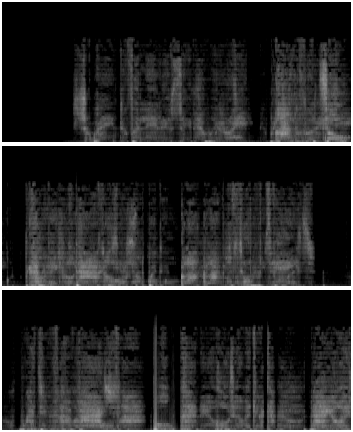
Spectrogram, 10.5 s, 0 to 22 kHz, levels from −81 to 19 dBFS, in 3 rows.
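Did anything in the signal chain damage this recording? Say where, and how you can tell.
Yes. A filtering stage is being restarted on every block: it discards its internal state at each block boundary and runs each new block as though the input before it had been silent. From 7.84 to 8.93 s this produces a small transient at the start of each block, heard as a buzz at 200 Hz that rises and falls with the level of the sound. That rate points to processing blocks of about 5 ms.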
